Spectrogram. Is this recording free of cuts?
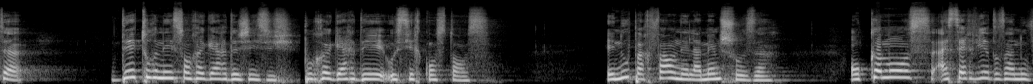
no; 1 cut; at 3.0 s

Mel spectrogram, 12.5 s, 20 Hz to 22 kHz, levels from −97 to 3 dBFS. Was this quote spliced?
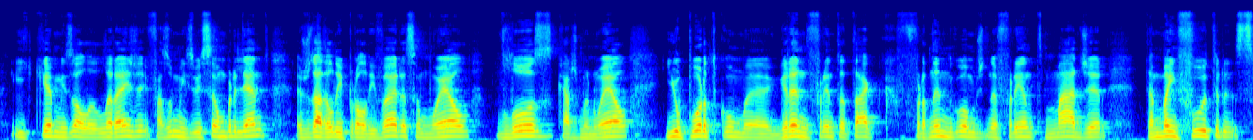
no; 0 cuts

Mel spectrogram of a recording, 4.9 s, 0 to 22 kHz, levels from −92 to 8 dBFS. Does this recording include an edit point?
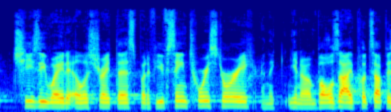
no; 0 cuts

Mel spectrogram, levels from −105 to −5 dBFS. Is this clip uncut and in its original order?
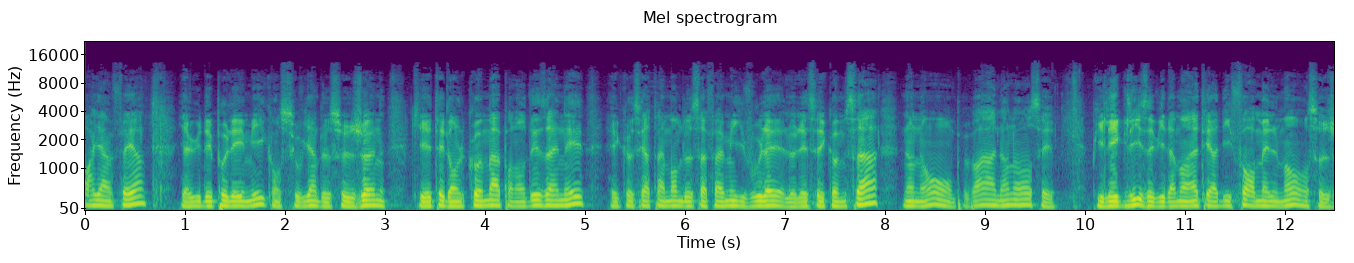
yes; 0 cuts

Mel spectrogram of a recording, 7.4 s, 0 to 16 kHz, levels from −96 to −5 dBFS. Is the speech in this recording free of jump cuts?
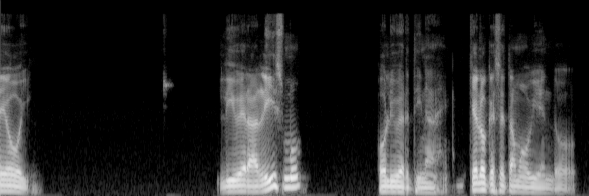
no; 2 cuts; at 2.2 s, 5.8 s

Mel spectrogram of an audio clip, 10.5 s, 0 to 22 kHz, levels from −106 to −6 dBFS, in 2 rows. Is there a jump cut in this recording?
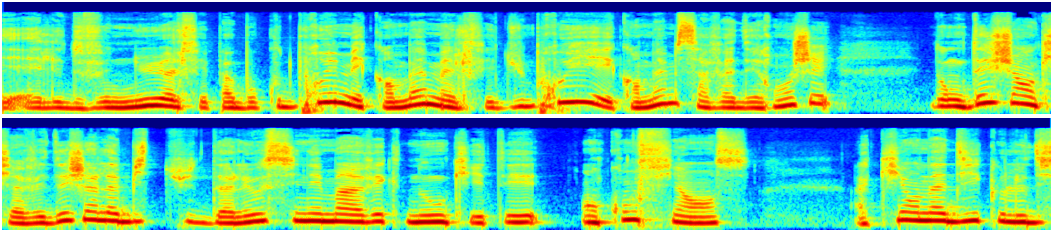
no; 0 cuts

